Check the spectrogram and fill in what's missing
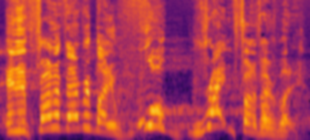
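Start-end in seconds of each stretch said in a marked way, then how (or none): none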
